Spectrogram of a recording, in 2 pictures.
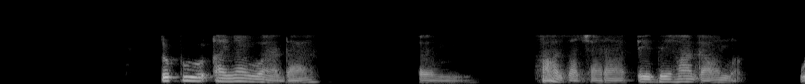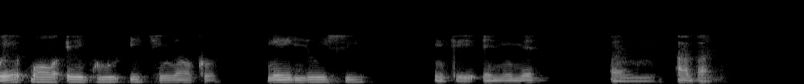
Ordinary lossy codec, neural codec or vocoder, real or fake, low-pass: AAC, 16 kbps; autoencoder, 48 kHz, 32 numbers a frame, DAC-VAE, trained on Japanese speech; fake; 7.2 kHz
